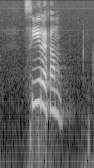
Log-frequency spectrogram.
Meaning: cumin
- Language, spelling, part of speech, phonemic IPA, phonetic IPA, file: Tamil, சீரகம், noun, /tʃiːɾɐɡɐm/, [siːɾɐɡɐm], Ta-சீரகம்.ogg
